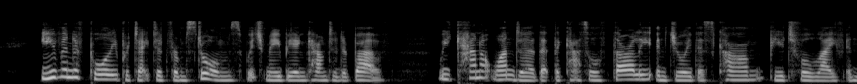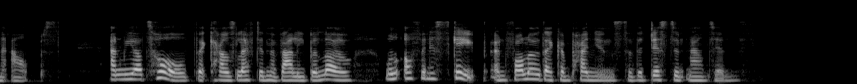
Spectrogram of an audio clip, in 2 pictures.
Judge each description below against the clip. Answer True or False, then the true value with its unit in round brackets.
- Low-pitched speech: False (195 Hz)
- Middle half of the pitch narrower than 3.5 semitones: True (3.1 semitones)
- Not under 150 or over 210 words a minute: True (170 wpm)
